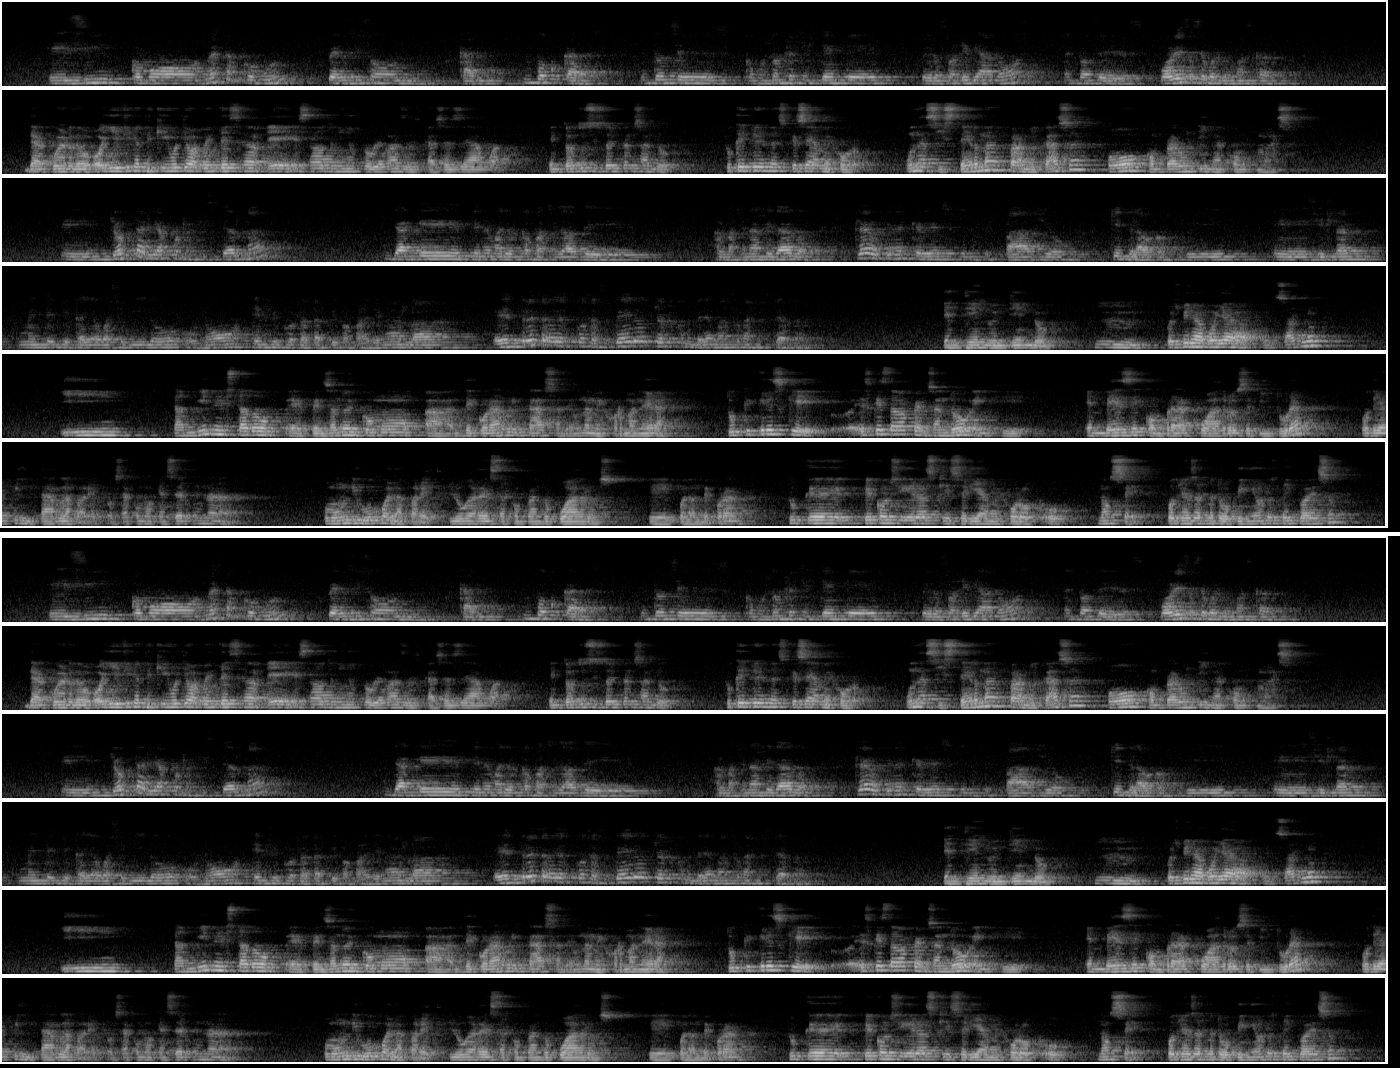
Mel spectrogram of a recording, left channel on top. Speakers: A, on the right; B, on the left.
A: Eh, sí, como no es tan común, pero sí son cari un poco caras. Entonces, como son resistentes, pero son livianos, entonces por eso se vuelve más caro.
B: De acuerdo. Oye, y fíjate que últimamente he estado he estado teniendo problemas de escasez de agua. Entonces estoy pensando, ¿tú qué crees que sea mejor? ¿Una cisterna para mi casa o comprar un tinaco más?
A: Eh, yo optaría por la cisterna, ya que tiene mayor capacidad de almacenaje de agua. Claro, tienes que ver si tienes espacio, quién te la va a construir, eh, si realmente te cae agua seguido o no, tienes que contratar pipa para llenarla, entre esas cosas, pero yo recomendaría más una cisterna.
B: Entiendo, entiendo. Mm, pues mira, voy a pensarlo. Y también he estado eh, pensando en cómo ah, decorar mi casa de una mejor manera. ¿Tú qué crees que... Es que estaba pensando en que en vez de comprar cuadros de pintura, podría pintar la pared. O sea, como que hacer una... como un dibujo en la pared, en lugar de estar comprando cuadros que puedan decorar. ¿Tú qué, qué consideras que sería mejor o, o no sé? ¿Podrías darme tu opinión respecto a eso?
